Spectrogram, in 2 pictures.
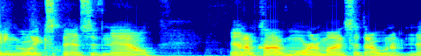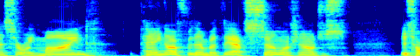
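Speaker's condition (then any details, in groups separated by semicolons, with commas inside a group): No condition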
